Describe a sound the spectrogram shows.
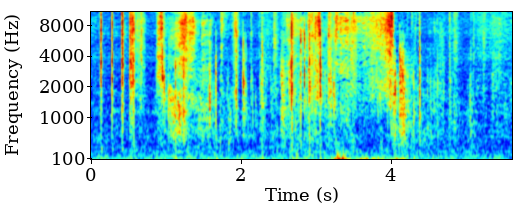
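Newspaper pages rustle as they are turned.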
